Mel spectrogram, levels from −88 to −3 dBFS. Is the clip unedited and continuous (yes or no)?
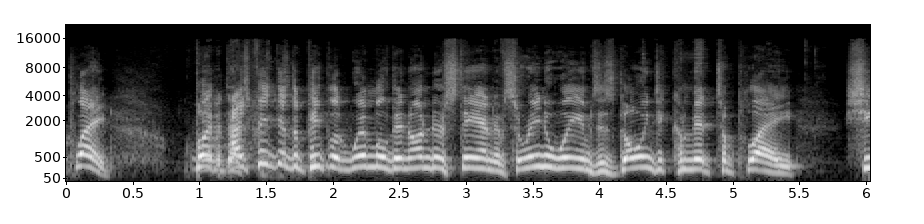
yes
